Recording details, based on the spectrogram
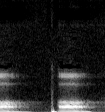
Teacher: Hamzah di pangkal kerongkong.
